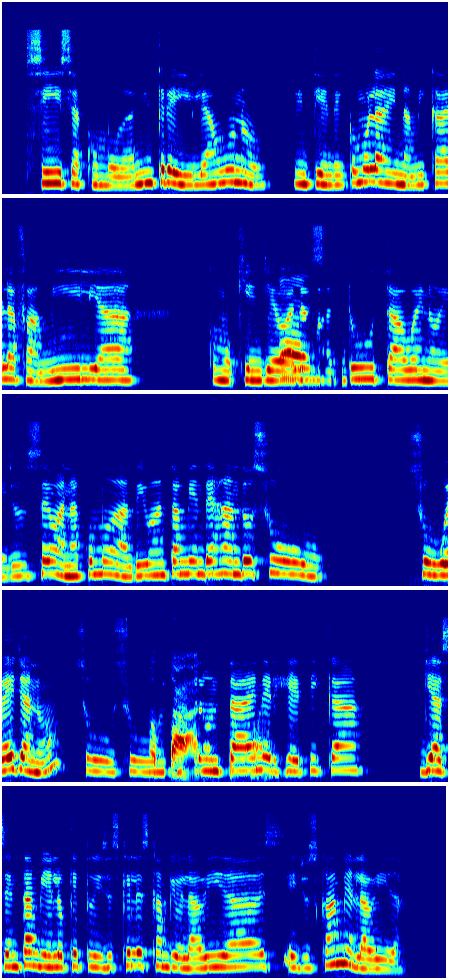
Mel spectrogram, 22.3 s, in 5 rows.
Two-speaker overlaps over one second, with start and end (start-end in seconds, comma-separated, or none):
14.8-16.1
